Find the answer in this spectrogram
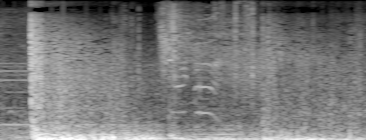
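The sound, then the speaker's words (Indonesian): Airstrike explosions in the mobile shooter game Call of Duty Mobile: a sudden loud blast hits early, followed by a heavy, continuous rumbling roar of further detonations that stays strong throughout. “Friendly airstrike incoming.”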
